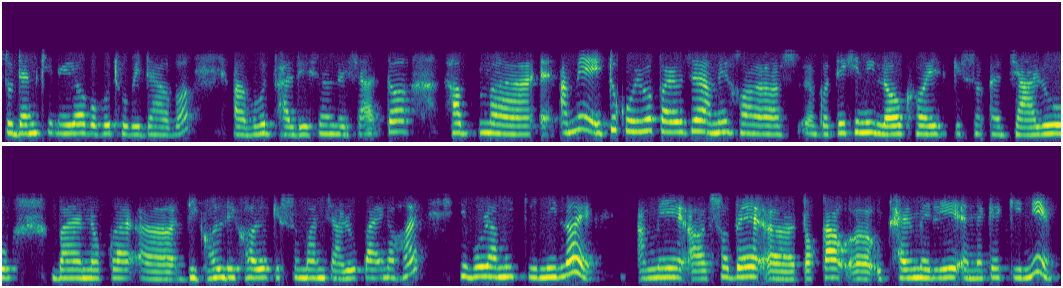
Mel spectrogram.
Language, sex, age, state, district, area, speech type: Assamese, female, 18-30, Assam, Goalpara, urban, conversation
